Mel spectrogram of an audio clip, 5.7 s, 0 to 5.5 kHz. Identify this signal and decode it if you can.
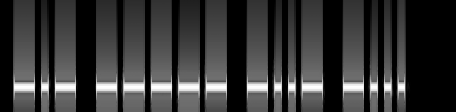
Morse code, heard as a keyed tone, about 14 wpm, 600 Hz. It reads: K0XB
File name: Callsigns-14wpm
